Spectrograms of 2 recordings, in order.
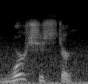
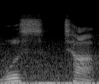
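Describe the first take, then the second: First: It is said the way it is spelled. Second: It is said like 'Woostah', with no R. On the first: "it does look like it says Worcester" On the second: "pronounce it Worcester. W O O S T A H"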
